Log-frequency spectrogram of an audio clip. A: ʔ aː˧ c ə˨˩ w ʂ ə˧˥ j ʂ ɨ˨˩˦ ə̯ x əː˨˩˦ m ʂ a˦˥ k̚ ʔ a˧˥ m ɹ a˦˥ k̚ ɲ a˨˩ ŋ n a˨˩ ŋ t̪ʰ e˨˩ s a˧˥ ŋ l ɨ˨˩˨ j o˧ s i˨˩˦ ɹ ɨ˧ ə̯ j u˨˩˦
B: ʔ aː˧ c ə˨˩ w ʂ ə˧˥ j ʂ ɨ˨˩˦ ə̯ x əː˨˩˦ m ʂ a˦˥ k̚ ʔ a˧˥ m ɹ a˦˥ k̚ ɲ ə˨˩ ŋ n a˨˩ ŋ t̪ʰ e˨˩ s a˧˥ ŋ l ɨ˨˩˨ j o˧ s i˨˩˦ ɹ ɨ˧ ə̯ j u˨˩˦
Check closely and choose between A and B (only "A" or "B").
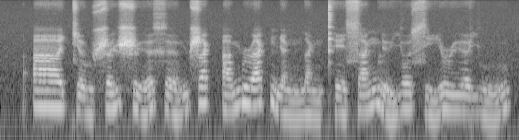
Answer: A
